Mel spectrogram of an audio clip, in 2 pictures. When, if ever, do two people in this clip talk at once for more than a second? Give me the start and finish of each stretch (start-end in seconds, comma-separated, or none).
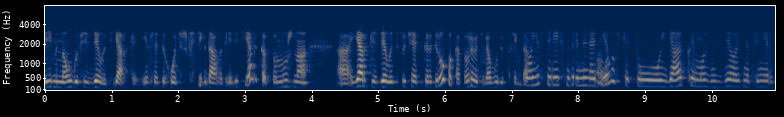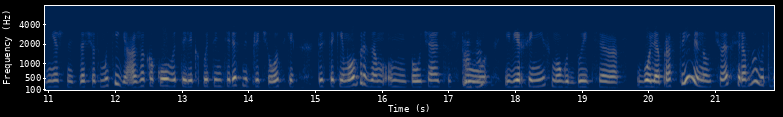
none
